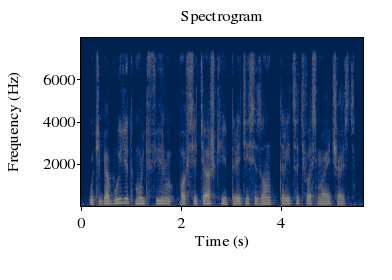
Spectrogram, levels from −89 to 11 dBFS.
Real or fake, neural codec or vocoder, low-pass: fake; codec, 16 kHz, 2 kbps, X-Codec, WavLM features, trained on Multilingual LibriSpeech; 7.2 kHz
